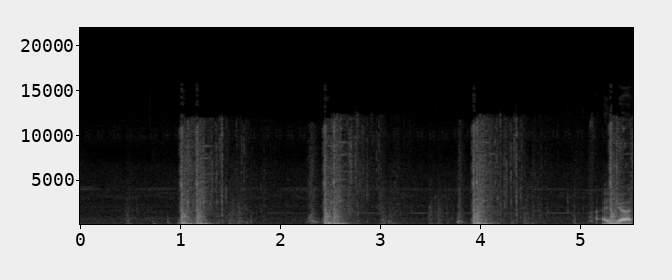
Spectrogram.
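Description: An axe smashes repeatedly into a wooden door, splintering it.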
